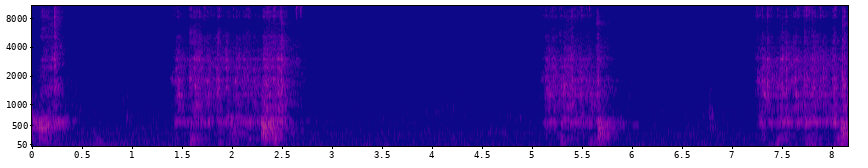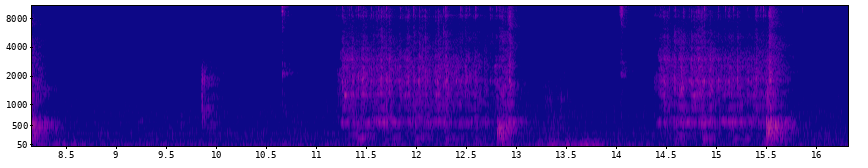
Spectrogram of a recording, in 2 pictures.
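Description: A sewing machine runs in several separate bursts, each lasting a second or two with pauses between, while stitching a curved patchwork block pieced from fabric scraps. A few sharp clicks fall in the gaps, and there is no talk.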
